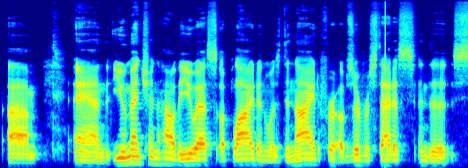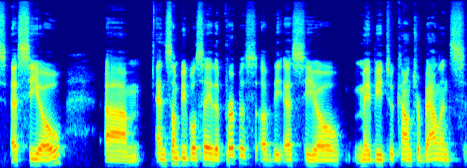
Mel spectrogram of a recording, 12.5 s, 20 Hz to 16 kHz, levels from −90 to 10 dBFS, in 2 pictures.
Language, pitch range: English, 105-125 Hz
